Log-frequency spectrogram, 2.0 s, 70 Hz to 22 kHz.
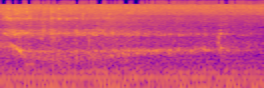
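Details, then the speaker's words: Yamaha XL1200 jetski 2-stroke crankshaft, removed and soaking in 20–25:1 two-stroke mix, bearing spun by hand: very loud, gritty, grinding rumble with a thin sliding whine from a worn crankshaft bearing. "These bearings are loud. This is a 2-stroke mix, about 20-25 to 1. You can hear the bearings, very loud, grindy."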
